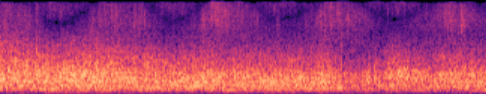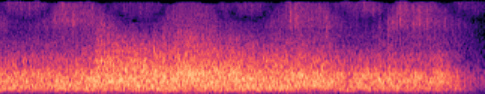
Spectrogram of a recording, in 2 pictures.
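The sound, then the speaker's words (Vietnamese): A loud, continuous storm roar with rumbling thunder, lightning strikes and heavy rain, swelling in repeated surges across the whole stretch with no quiet gaps and no voices. “Chúng gây ra một trận bão khủng khiếp và phóng những tia sấm sét xuống quanh Ngài.”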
